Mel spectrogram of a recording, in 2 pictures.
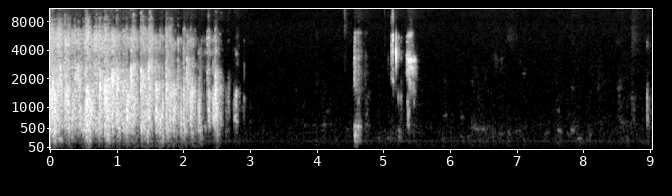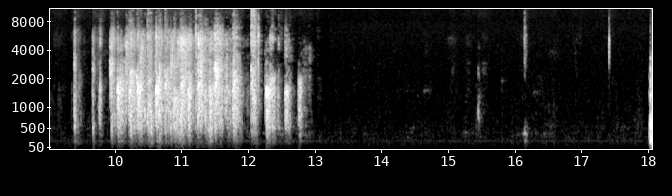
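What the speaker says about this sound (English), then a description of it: "Big round of applause, please." Audience clapping at a World Food Safety Day ceremony, two short bursts of applause separated by a quiet gap with a few isolated claps and taps in between.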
